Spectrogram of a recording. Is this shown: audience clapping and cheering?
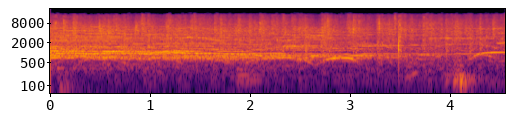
yes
